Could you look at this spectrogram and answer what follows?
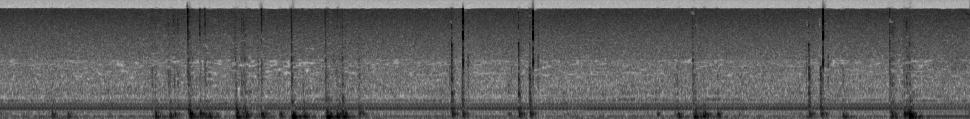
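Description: Typing on a computer keyboard while working in MS Excel: irregular clusters of close, crisp key clicks over a steady background hum, with no talk.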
